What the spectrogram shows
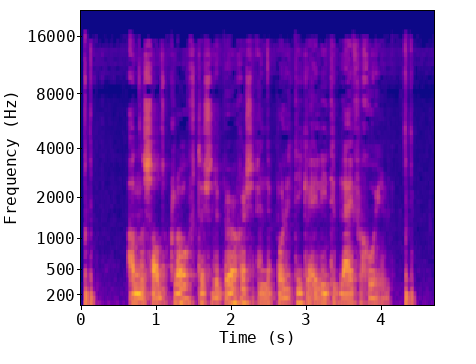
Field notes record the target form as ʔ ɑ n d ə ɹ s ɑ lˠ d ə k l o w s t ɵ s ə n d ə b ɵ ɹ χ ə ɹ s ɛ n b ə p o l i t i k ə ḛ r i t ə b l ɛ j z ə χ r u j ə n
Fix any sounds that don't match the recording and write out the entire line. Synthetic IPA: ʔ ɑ n d ə ɹ s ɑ lˠ d ə k l o w f t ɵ s ə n d ə b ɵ ɹ χ ə ɹ s ɛ n d ə p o l i t i k ə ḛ l i t ə b l ɛ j v ə χ r u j ə n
